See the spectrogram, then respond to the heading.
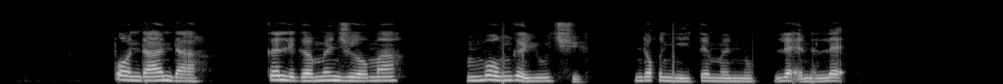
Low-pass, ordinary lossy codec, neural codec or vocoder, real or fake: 7.2 kHz; AAC, 48 kbps; vocoder, 24 kHz, 100 mel bands, Vocos; fake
